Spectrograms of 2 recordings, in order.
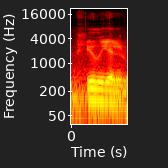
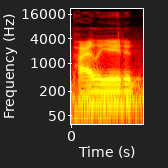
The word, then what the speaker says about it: pileated: at here is a pated woodpecker some people pronounce it Pileated but they're wrong so yeah it's a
